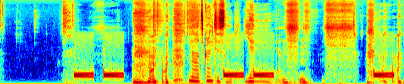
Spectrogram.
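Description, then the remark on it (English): A telephone ringback tone on an outgoing call to a cleaning service sounds in paired bursts, a steady mid-pitched double ring repeating every few seconds, with people talking over and between the rings. “It's ringing. It's ringing. It's ringing.”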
